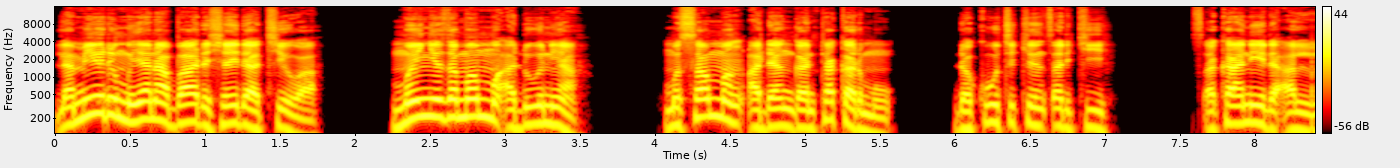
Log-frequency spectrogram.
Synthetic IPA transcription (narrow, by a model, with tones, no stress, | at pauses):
lɐ˨miː˦ɾɪ˨mːu˨jɐ˦naː˨baː˦da˨ʃa˦jdaː˨t͡ʃeː˦˨waː˨ | mʊ˦ɲji˦zɐ˦mɐ˦mːu˨ʔa˨duː˦nɪ˦jaː˨ | mʊ˨sɐ˦mːɐ˨ŋʔa˨dɐ˨ŋɡɐ˨ntɐ˦kɐ˨rmṵ˨ | da˨kʷuː˦t͡ʃɪ˦kʲɪ˦nsʼɐ˦ɽkʲiː˦ | sʼɐ˨kaː˦niː˦da̰˨ʔa˦lːaː˨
